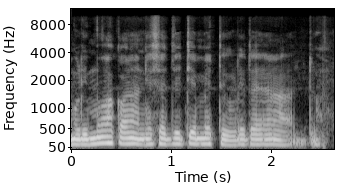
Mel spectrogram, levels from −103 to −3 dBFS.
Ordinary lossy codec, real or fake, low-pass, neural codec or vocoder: AAC, 64 kbps; fake; 9.9 kHz; vocoder, 22.05 kHz, 80 mel bands, WaveNeXt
